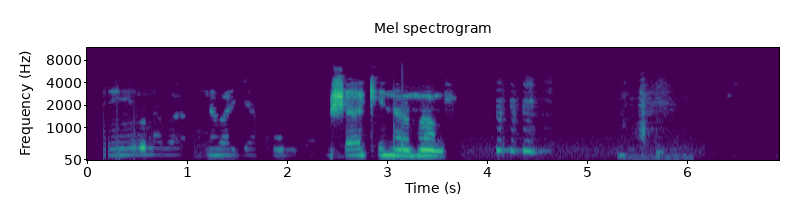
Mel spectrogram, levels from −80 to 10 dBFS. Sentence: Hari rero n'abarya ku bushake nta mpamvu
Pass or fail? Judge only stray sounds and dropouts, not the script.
fail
